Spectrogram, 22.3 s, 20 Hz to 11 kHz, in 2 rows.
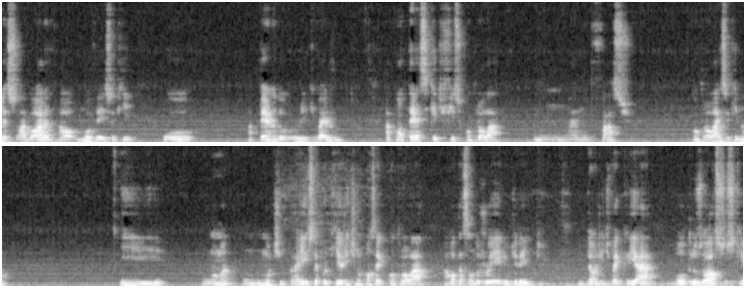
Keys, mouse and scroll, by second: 0.0 click, 0.8 g, 7.8 Escape, 9.7-10.2 drag, 10.7 g.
